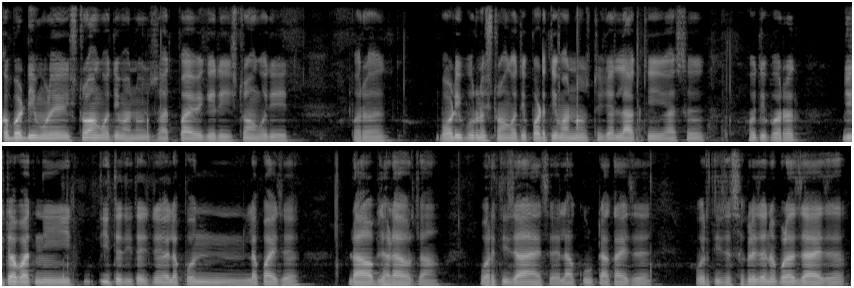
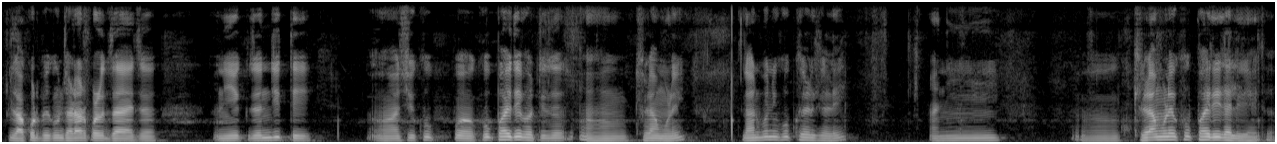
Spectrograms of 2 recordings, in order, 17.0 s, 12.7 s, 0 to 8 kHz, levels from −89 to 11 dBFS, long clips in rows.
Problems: constant background noise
